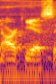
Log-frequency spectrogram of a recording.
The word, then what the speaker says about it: Arceus: yeah the hard arc the hard c in arceus is uh is an interesting thing i always i thought rc has just always sounded better but you know they'll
